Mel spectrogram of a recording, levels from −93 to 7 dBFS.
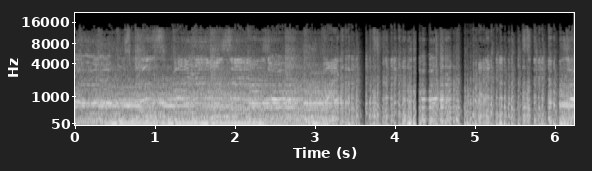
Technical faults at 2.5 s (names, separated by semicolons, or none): none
